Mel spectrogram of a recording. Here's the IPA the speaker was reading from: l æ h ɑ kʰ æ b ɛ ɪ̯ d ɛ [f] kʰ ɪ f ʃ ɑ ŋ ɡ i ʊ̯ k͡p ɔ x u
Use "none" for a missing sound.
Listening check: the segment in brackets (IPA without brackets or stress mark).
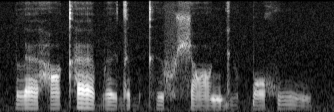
b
